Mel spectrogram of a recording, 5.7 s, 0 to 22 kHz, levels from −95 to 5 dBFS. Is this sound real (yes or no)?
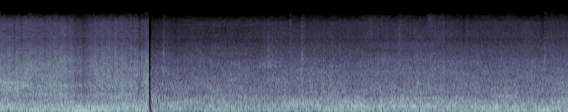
no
